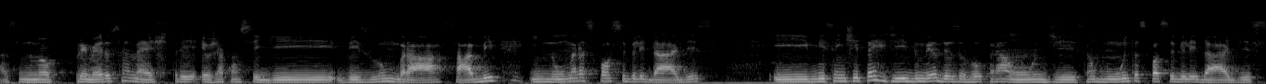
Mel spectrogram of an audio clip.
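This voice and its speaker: Someone with an ordinary speaking voice talks at a fairly slow pace with fairly even intonation. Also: man, medium pitch for a man. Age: 20s. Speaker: university student. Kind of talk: podcast interview.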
